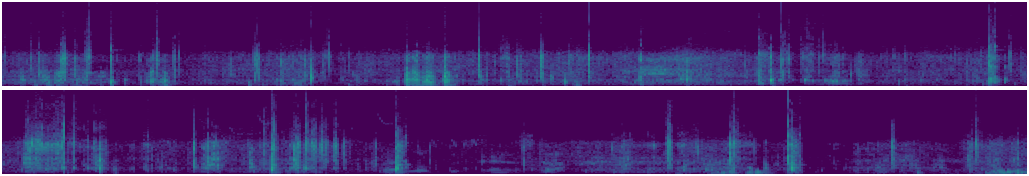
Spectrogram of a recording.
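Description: Footsteps pushing through forest undergrowth, with twigs and dry branches crackling and snapping in a string of sharp clicks, and foliage rustling and brushing past the microphone.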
